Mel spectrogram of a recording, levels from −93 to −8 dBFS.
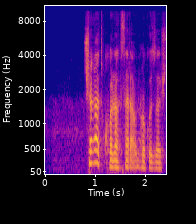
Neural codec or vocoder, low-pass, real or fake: codec, 24 kHz, 3 kbps, HILCodec; 9.9 kHz; fake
